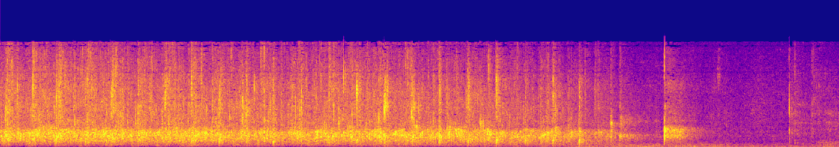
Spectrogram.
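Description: Audience applause, dense clapping that thins out and dies away over the last few seconds. A single sharp knock sounds near the end as the clapping fades.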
